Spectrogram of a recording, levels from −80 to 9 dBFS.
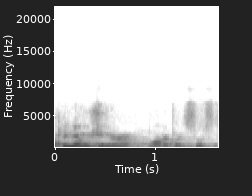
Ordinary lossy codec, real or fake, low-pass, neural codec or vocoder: Opus, 16 kbps; fake; 7.2 kHz; codec, 16 kHz, 1 kbps, FreqCodec, larger model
